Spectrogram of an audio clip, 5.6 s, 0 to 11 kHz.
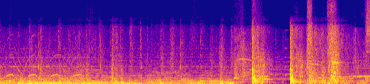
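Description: Dense gunfire from a police and drug cartel shootout at a border fence in the 2008 film The Shepherd, rapid continuous shots over a music score and sirens, ending in a few louder separate bursts.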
